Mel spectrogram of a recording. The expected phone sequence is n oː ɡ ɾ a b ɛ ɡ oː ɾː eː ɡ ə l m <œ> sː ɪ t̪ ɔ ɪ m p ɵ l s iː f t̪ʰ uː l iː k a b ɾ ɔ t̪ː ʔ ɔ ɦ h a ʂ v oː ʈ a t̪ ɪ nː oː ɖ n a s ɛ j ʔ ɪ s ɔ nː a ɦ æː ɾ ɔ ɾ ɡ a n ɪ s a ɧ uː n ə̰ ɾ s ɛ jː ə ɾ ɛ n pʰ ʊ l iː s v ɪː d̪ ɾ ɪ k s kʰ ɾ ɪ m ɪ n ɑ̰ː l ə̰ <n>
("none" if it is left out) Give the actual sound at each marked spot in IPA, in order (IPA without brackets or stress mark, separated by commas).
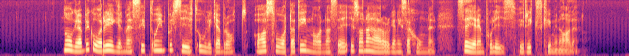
ɛ, n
